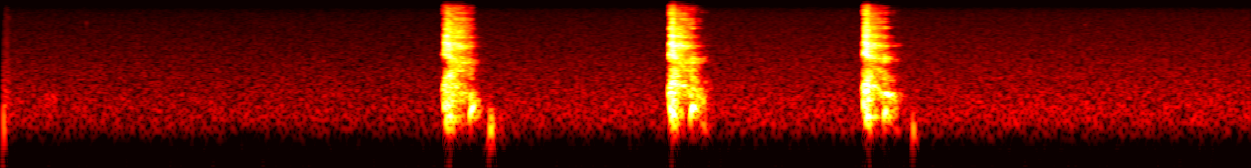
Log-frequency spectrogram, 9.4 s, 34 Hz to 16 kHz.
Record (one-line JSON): {"three_cough_length": "9.4 s", "three_cough_amplitude": 4357, "three_cough_signal_mean_std_ratio": 0.2, "survey_phase": "beta (2021-08-13 to 2022-03-07)", "age": "65+", "gender": "Female", "wearing_mask": "No", "symptom_none": true, "symptom_onset": "5 days", "smoker_status": "Never smoked", "respiratory_condition_asthma": false, "respiratory_condition_other": false, "recruitment_source": "REACT", "submission_delay": "3 days", "covid_test_result": "Negative", "covid_test_method": "RT-qPCR", "influenza_a_test_result": "Negative", "influenza_b_test_result": "Negative"}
